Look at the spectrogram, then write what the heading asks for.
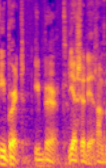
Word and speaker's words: Ebert: we have gene siskel I pronounce Rogers last name wrong it's Ebert right Ebert Ebert I said I said yeah and it's Ebert Ebert yes it is I'm sorry about that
